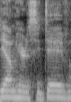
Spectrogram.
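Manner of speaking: plain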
